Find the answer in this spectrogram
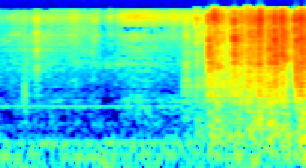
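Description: A deck of tarot cards handled in the hands: a short burst of rapid card shuffling and rustling that starts past halfway and lasts under a second.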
